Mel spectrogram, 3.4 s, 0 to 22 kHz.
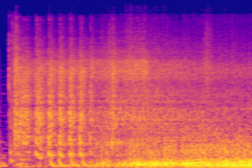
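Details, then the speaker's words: Turbo Honda S2000 after alternator work, started after a second fuel pump prime: quick cranking, then it catches and settles into a steady, even idle with no misses. It starts and runs fine. "all right so it's staying on and everything's running good"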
